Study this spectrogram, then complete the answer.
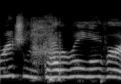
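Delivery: high, fast mom voice. Retold or imitated. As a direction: urge her up in mom's voice. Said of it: "She'd be like".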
